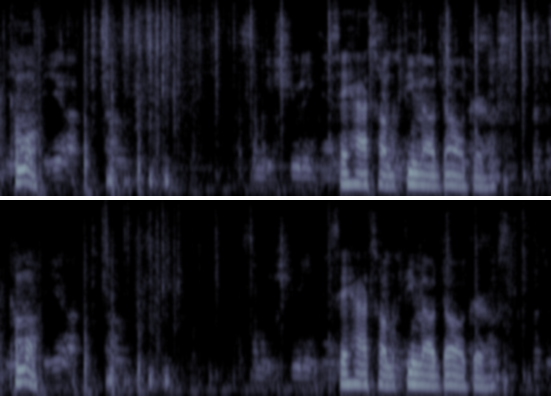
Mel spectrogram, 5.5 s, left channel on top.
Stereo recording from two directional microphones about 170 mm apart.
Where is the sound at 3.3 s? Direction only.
25° right (ahead or behind).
